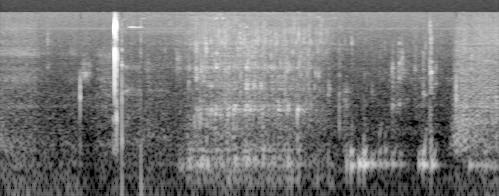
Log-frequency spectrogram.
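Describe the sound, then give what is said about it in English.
Gurgling of water bubbling in a bong holding a lot of water, with a big, deep bowl that has its own screen, as someone pulls hard through it; a steady churning burble lasting several seconds after a brief sharp click, with no one speaking. “It has a lot of water, so you got to pull through.”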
